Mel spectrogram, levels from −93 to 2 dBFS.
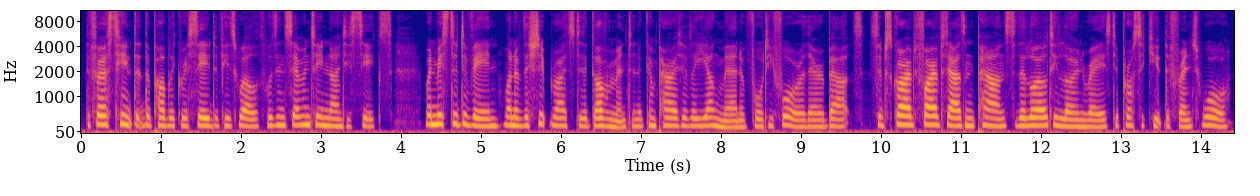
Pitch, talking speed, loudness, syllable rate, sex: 210 Hz, 205 wpm, -18 LUFS, 5.7 syllables/s, female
